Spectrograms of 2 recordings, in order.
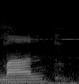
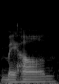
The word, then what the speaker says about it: Mahan: Can't remember exactly how this one goes, but I'm just telling the Mon, which I'm told is the correct way to pronounce that boat. Not Mahan, not Mahan, just Mon.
